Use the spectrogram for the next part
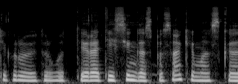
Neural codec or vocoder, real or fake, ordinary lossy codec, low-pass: none; real; Opus, 24 kbps; 14.4 kHz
